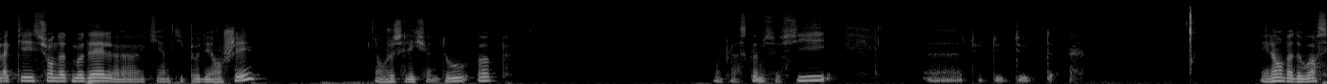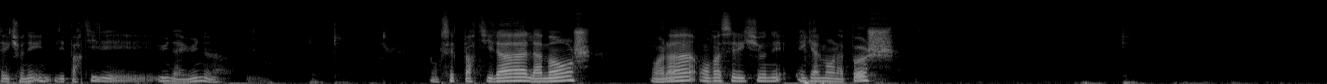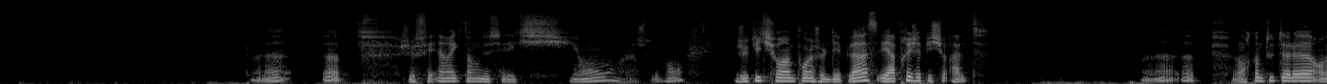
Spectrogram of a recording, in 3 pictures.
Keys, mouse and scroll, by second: 0.8 KP_Subtract, 1.4 middle click, 2.2 middle click, 3.0 click, 4.3-7.1 drag, 8.2 middle click, 9.0 middle click, 10.2 middle click, 13.2 z, 13.3 click, 14.0 middle click, 14.5 middle click, 15.1 F2, 16.3 KP_Subtract, 16.6 KP_Add, 17.6 click, 18.5 shift+click, 20.3-21.6 drag, 21.3 Escape, 22.0 shift+click, 22.8 shift+click, 24.5 shift+KP_Add, 26.0 shift+click, 26.7 shift+click, 27.6 shift+click, 28.9-30.2 shift+drag, 30.5-32.7 drag, 33.9-37.0 drag, 37.5-38.9 alt+drag, 39.4 click.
